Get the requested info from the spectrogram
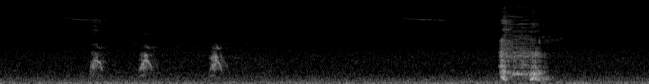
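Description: Dogs barking in the park: three short faint barks about a second in, then a louder double bark about five seconds in.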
